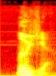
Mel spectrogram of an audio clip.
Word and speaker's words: Loggia: I never know how to pronounce his last name. Loggia.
